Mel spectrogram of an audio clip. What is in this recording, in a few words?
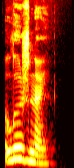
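"лыжнӧй" Komi, female; kpv audio dict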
